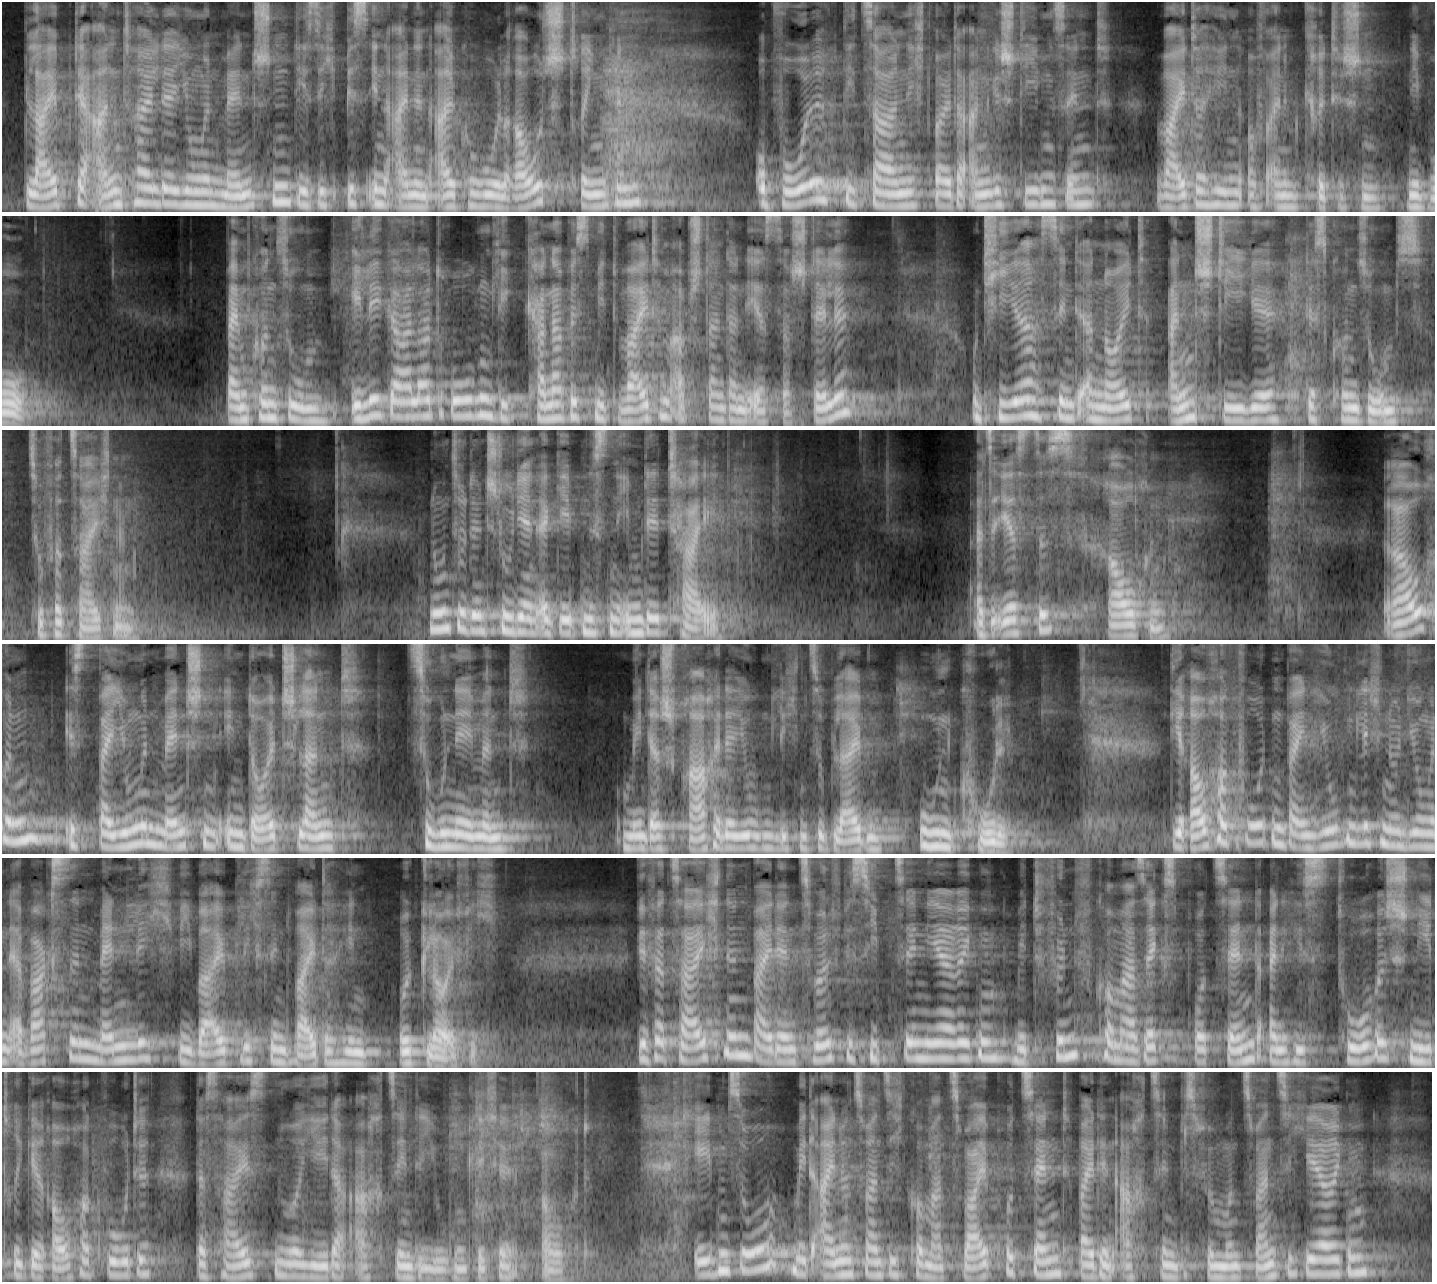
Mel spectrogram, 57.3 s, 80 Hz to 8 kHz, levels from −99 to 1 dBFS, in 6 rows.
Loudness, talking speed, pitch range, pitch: -19 LUFS, 120 wpm, 165-210 Hz, 180 Hz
